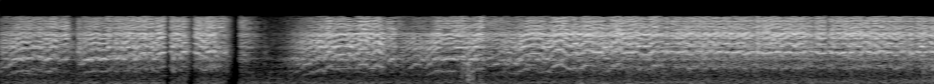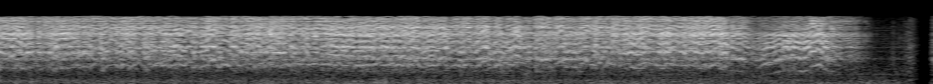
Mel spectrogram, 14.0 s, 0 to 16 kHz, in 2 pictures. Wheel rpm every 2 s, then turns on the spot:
130, 130, 190, 200, 200, 190, 90.
none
